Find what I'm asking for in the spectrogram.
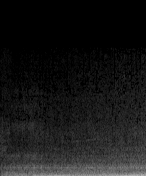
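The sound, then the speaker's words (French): A car engine drones steadily as the vehicle drives uphill on winding mountain roads, a continuous low rumble that strains slightly louder toward the end, with no voices. “La voiture a alors débuté la montée.”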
